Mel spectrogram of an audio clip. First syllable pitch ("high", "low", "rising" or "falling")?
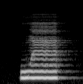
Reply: high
